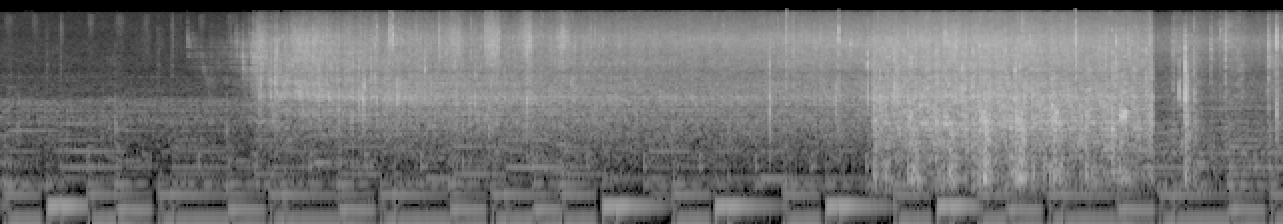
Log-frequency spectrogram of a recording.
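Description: Small dried young sardines (jako) frying in oil in a frying pan on low to medium-low heat: the sizzling starts suddenly about two and a half seconds in as they go into the oil, and grows louder and fuller about two-thirds of the way through as they are stirred with chopsticks. A few sharp clicks near the end.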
